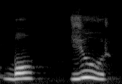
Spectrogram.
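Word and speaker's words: bonjour: तो यहाँ पे ओ और यू साथ में आ रहा है, तो हम इसको साउंड क्या करेगा? इसका बो जो यू ना करके बोंजूर.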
